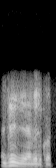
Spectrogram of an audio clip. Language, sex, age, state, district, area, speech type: Urdu, male, 30-45, Bihar, Purnia, rural, conversation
